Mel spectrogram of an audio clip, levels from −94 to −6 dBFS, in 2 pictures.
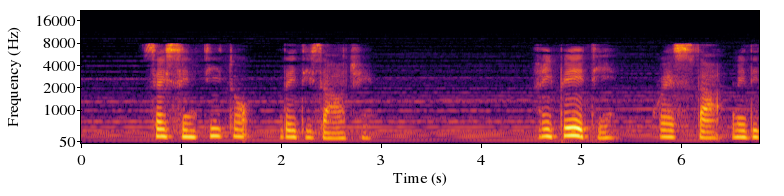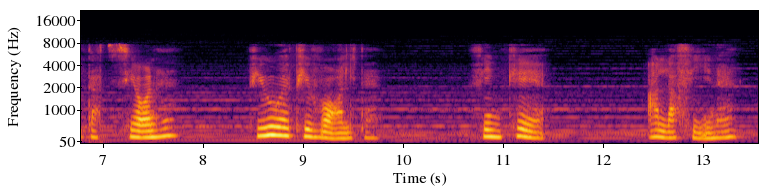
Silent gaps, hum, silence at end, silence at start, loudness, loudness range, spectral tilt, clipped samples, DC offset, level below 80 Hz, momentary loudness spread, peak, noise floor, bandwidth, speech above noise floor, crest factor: none; none; 0.2 s; 0.15 s; -20 LUFS; 6 LU; -5.5 dB/octave; under 0.1%; under 0.1%; -62 dBFS; 20 LU; 0 dBFS; -44 dBFS; 8.2 kHz; 25 dB; 20 dB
